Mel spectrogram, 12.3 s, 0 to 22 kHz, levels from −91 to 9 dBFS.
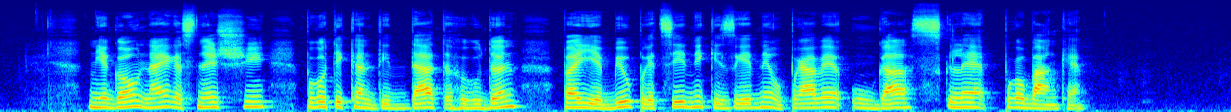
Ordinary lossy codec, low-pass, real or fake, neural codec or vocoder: none; 19.8 kHz; real; none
